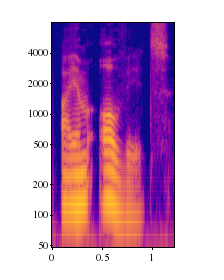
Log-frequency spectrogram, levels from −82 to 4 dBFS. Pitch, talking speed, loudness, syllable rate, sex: 120 Hz, 195 wpm, -16 LUFS, 3.8 syllables/s, male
